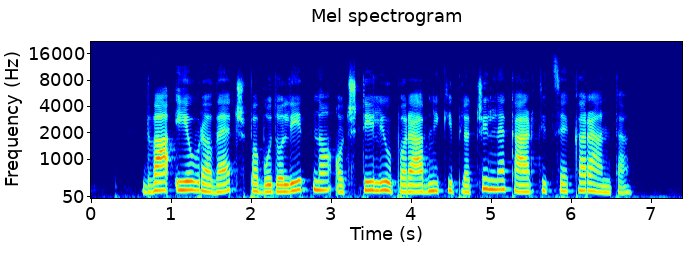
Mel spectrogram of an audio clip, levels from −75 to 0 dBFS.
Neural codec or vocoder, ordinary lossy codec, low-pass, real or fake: codec, 44.1 kHz, 7.8 kbps, DAC; none; 19.8 kHz; fake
